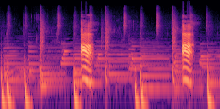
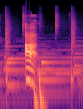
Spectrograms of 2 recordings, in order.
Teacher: bunyi vokal A dihasilkan dengan lidah di posisi tengah, bibir tidak bulat dan mulut terbuka lebar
